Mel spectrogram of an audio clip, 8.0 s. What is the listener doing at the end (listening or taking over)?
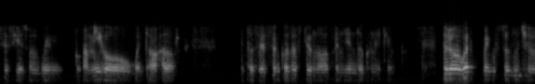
listening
